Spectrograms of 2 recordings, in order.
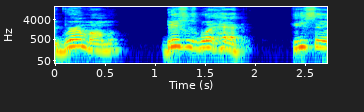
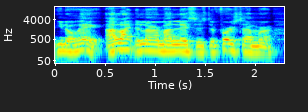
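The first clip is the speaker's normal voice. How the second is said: ordinary talk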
